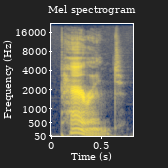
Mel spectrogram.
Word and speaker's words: parent: Parent has stress on the first syllable, but parental has stress on the second syllable.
